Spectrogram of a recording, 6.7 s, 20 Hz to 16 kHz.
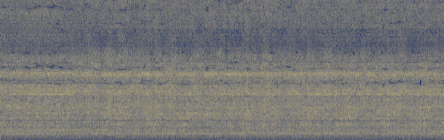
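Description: A hair dryer runs steadily, drying paint on a 3D bunny head craft project, giving a constant, even whooshing hum with no pauses and no one talking.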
